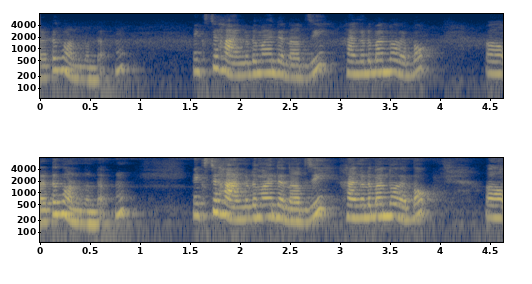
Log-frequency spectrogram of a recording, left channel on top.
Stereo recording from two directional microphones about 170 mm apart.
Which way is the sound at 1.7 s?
10° left (ahead or behind).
